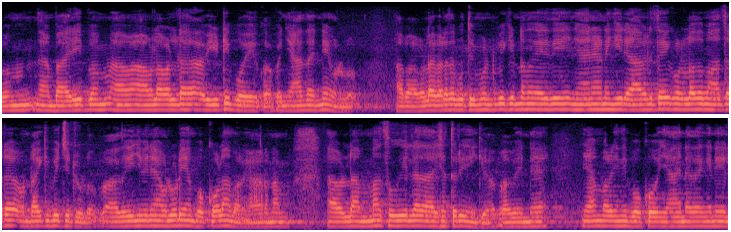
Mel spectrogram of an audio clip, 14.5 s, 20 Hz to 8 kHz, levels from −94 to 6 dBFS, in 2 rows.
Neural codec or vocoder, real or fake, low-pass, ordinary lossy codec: none; real; 7.2 kHz; Opus, 64 kbps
